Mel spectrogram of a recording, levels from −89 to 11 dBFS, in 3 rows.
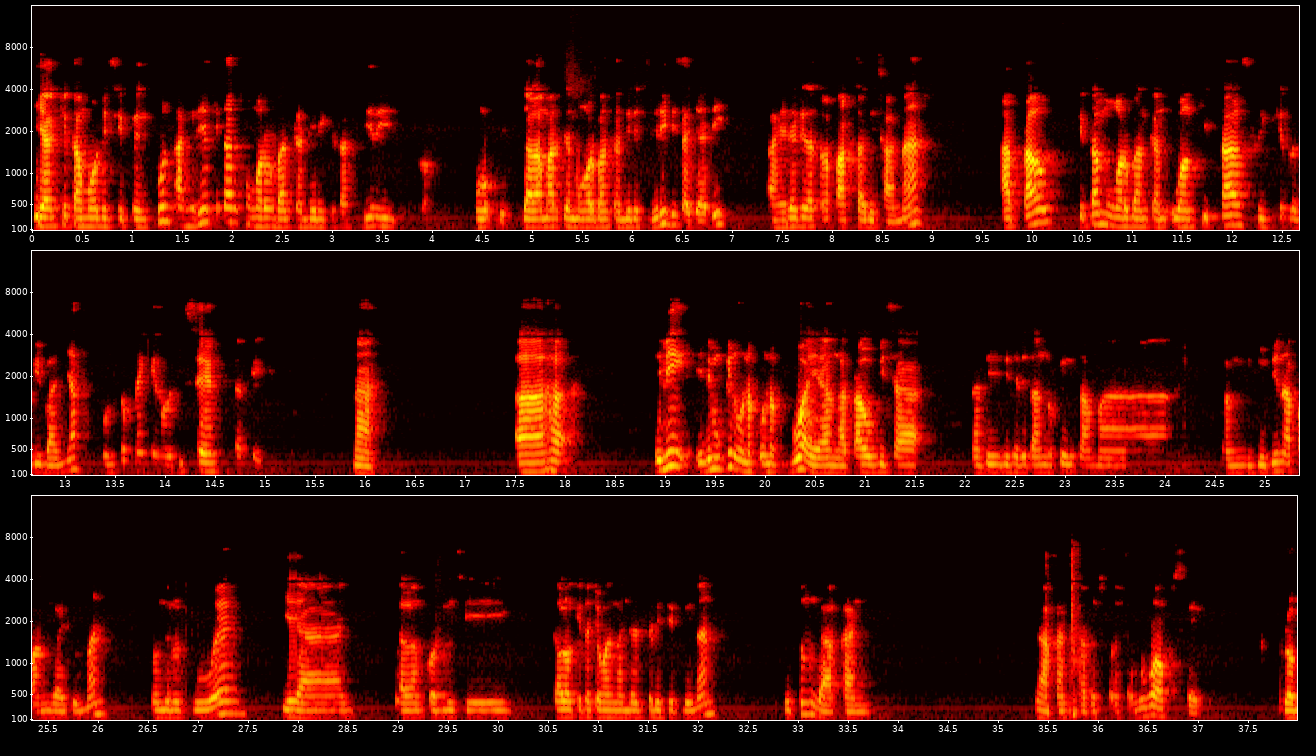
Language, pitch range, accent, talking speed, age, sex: Indonesian, 120-145 Hz, native, 120 wpm, 20-39, male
